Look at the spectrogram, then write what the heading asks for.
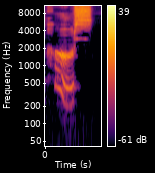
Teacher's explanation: I don't really hear the U because the R kind of takes over that sound. So even though it's P-U-R-S-E, the U-R is controlled by the R.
